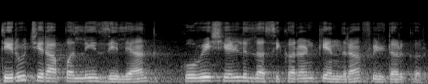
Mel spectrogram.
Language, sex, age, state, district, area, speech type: Goan Konkani, male, 30-45, Goa, Tiswadi, rural, read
